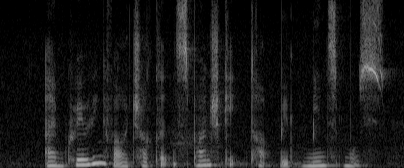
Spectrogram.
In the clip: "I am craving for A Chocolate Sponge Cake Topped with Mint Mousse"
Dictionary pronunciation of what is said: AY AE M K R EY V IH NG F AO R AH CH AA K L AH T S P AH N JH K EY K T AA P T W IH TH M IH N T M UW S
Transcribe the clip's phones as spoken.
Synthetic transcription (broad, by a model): AY M K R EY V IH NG F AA W AH CH AA K L AH T S P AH N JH K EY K T AA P W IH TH M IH N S M UW S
